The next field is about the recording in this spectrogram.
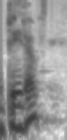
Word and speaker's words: Pere: Pedro es pera. Se dice pera, pero se escribe Pere.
